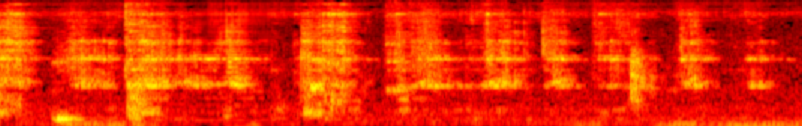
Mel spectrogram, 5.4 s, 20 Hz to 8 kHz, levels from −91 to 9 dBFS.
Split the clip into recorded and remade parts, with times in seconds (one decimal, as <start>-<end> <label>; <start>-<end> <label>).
0.0-1.3 recorded; 1.3-1.8 remade; 1.8-5.4 recorded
